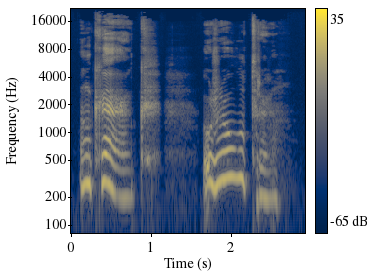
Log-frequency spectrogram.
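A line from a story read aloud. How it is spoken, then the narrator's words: Sleepy purr. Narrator (Russian): сонно мурлычет он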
